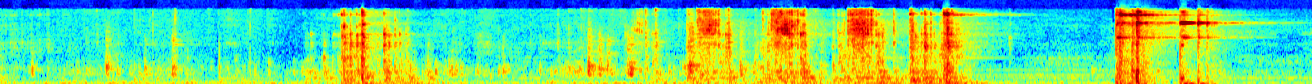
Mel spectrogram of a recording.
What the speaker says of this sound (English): get yourself a pry bar, get everything secure, and go ahead and back it off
